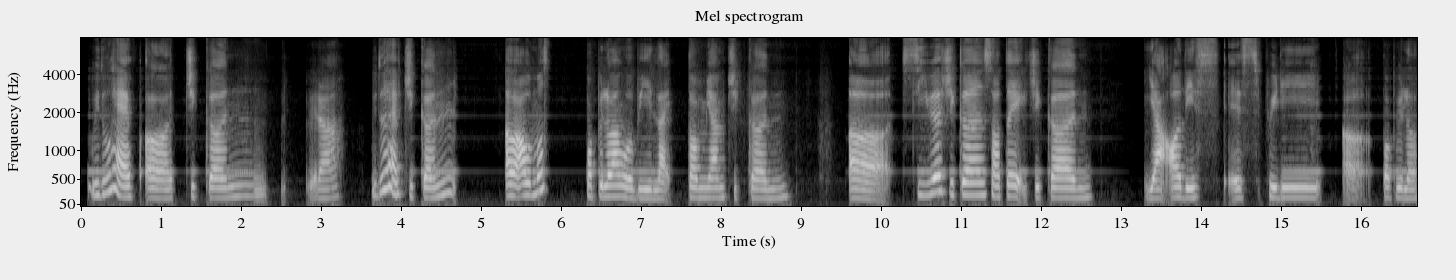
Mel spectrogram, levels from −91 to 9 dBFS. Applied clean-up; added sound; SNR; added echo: neural mask model RNNoise.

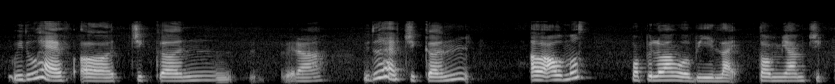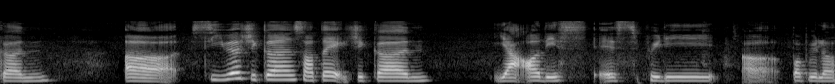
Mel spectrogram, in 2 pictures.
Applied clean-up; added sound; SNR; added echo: neural mask model Resemble Enhance denoiser.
